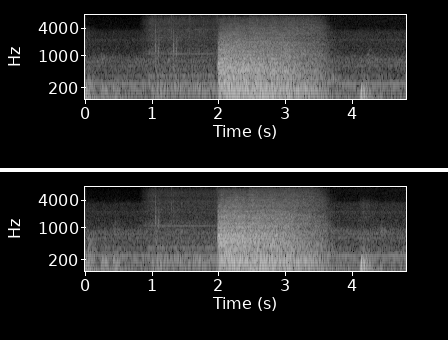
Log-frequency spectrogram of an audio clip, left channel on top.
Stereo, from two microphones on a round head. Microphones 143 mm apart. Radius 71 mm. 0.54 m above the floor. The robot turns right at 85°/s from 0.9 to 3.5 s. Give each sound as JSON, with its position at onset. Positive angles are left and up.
{"t": 2.0, "sound": "an explosion", "azimuth_deg": -110, "distance_m": 1.7}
